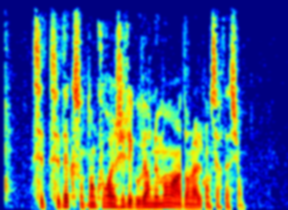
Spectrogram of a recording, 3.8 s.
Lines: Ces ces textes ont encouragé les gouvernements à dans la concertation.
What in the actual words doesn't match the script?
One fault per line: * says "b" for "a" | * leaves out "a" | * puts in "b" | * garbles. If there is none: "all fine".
all fine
